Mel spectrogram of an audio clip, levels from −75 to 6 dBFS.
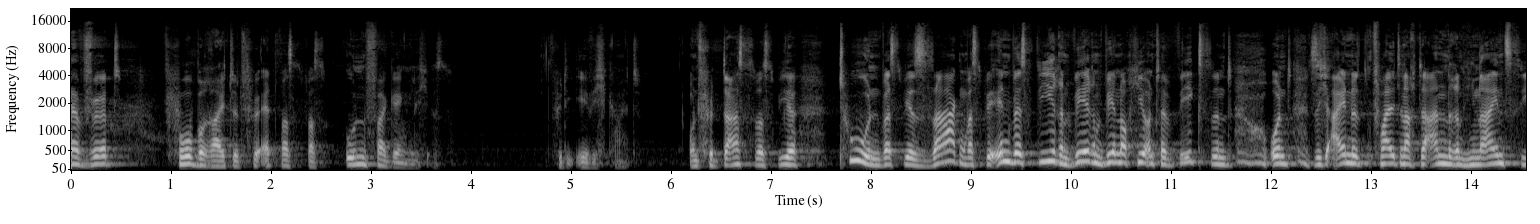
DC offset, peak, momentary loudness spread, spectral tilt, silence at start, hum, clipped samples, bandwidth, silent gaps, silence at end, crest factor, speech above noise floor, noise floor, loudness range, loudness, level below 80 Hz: under 0.1%; -4 dBFS; 14 LU; -5 dB/octave; 0 s; none; under 0.1%; 16 kHz; none; 0 s; 18 dB; 44 dB; -66 dBFS; 11 LU; -21 LUFS; -70 dBFS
